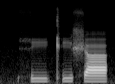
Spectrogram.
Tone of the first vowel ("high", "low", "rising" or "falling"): low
